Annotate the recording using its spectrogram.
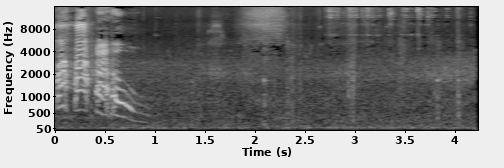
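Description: A short burst of laughter in the first second, ending in a falling glide, then only a low, steady background noise.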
